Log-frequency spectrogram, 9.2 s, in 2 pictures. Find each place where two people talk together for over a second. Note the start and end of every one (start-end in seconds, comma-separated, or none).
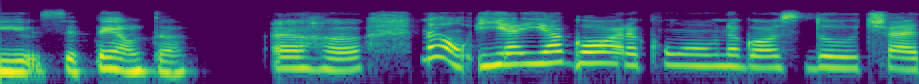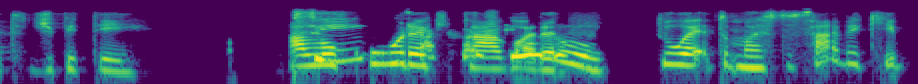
6.0-7.4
